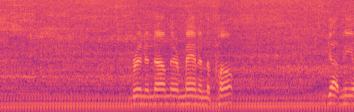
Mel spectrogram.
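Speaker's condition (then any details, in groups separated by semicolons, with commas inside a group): No condition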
